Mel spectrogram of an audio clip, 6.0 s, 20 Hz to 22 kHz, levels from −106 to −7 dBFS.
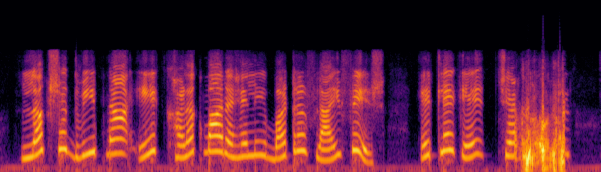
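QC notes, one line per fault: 5.15 to 5.71 s, codec payload misread: the speech turns to garbled noise and warble that barely tracks it. The decoder is reading AMR-WB frames with the bits packed differently from the sender's, which points to octet-aligned frames parsed as bandwidth-efficient. Clear AMR-WB speech, fitting about 12.65 kbit/s, returns afterwards.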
